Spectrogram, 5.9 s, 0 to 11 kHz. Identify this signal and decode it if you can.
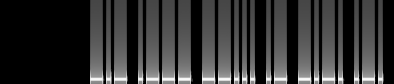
Morse code, heard as a keyed tone, about 20 wpm, 700 Hz. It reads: KJ7ACR
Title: USA Call Signs Repeated 2x 20wpm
